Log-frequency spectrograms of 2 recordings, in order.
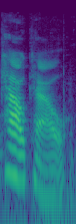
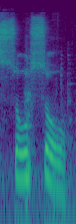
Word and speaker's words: Cao Cao: And no, his name's not Cao Cao, as they used to pronounce in the older games. They did mispronounce it. And the Orochi Warriors, sadly, is Japanese voice acting only, but they do pronounce it as So So, Cao Cao. You know, sort of thing. It's not Cao Cao. That's the very British way of saying it.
